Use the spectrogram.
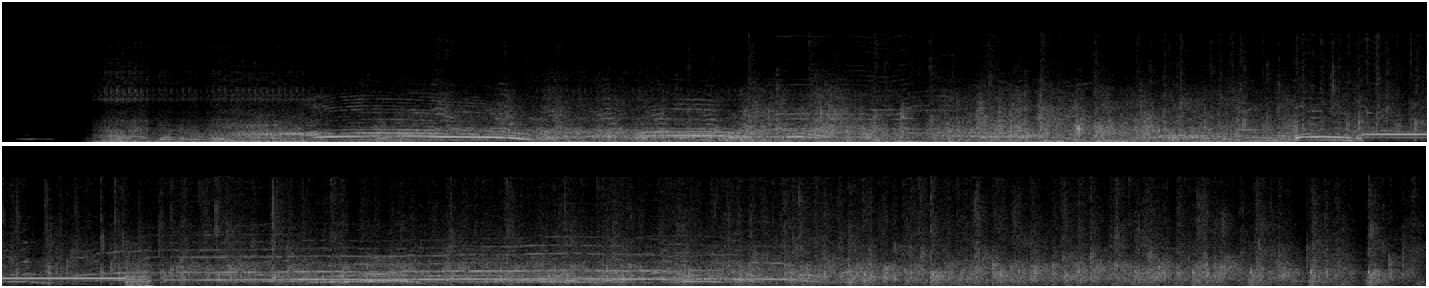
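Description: A studio audience at a late-night TV talk show breaks into loud, dense clapping and cheering that fills the whole stretch, with voices mingled in the crowd noise.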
